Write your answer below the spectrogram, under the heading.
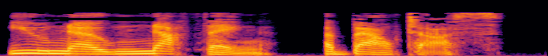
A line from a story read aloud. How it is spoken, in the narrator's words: she snarled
